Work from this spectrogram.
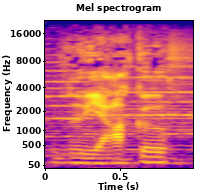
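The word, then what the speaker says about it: ニューヨーク: upstate new york because in japanese it's nuyaku okay and for some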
